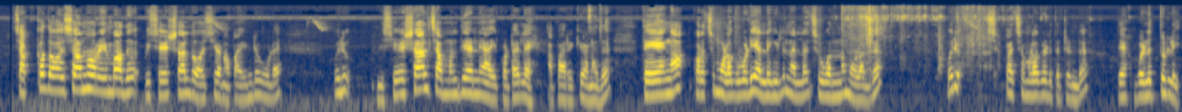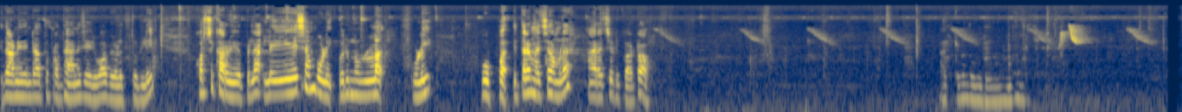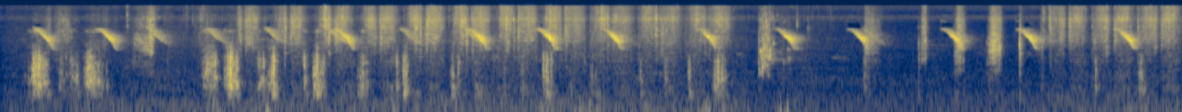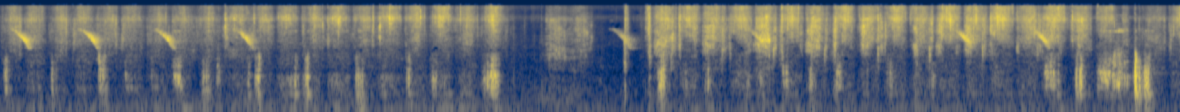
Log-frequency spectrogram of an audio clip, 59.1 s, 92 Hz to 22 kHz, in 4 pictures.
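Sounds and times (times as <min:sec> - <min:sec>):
stone roller grinding on stone: 0:11.9 - 0:12.6, 0:29.8 - 0:38.7, 0:42.6 - 0:51.8, 0:52.4 - 0:59.0
bird chirping: 0:22.9 - 0:37.5, 0:38.2 - 0:40.7, 0:41.3 - 0:42.7, 0:43.5 - 0:47.6, 0:51.9 - 0:52.4.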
